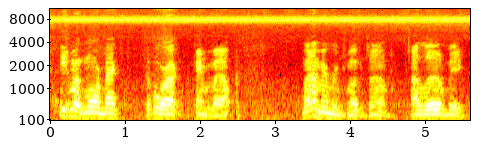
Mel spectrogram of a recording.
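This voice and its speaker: A man's voice: mid-range voice, a little fast, slight background noise, rough recording. A man with a rural Kentucky Southern accent, chatting casually and folksily to viewers in a rambling way while smoking a pipe. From Kentucky, United States. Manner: folksy, drawling country speech. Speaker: pipe-smoking video blogger.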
